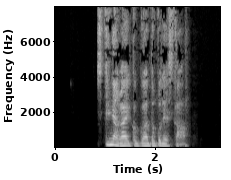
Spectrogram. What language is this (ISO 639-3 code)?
jpn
